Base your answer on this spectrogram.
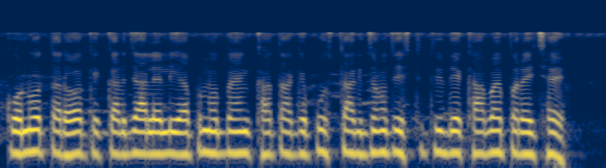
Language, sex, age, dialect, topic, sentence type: Maithili, male, 36-40, Angika, banking, statement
